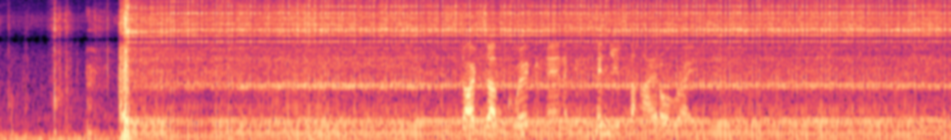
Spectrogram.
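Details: Losi Aftershock nitro RC, engine warm, tuned by leaning the needle an eighth turn clockwise: high steady buzzing with no sputter or surging, clean-running after start.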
